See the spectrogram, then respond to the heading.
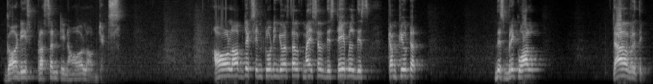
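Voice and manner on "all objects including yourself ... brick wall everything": each item pitched high and pressed; raised, insistent teaching voice; emphatic listing. Shown as a demonstration. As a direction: hammer home every object in the list. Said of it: "So if you want to be emphatic".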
